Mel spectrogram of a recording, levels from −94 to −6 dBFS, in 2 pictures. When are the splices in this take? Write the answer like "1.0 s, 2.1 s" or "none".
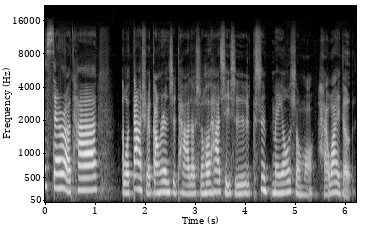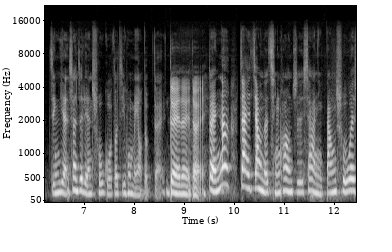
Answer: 1.6 s, 10.1 s

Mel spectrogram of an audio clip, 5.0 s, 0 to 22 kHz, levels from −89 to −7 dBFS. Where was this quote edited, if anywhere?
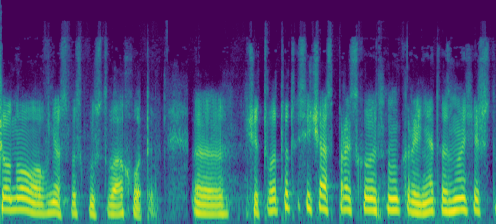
1.9 s

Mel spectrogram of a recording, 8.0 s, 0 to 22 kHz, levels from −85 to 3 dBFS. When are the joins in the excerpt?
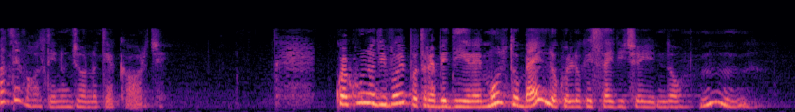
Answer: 3.1 s

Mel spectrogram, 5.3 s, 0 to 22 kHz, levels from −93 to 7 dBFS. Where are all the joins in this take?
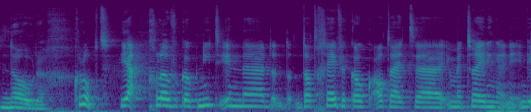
1.5 s

